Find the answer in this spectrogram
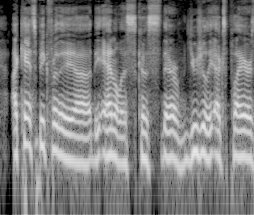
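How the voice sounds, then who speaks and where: A fairly high-pitched man with an American accent at a very fast pace, on a very clean recording with a silent background. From New Jersey. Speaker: football TV analyst. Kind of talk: casual chat.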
